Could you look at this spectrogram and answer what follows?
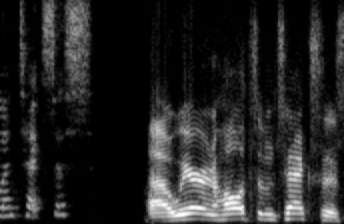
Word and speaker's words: Haltom: We are in Haltom, Texas. It's kind of like Gotham, but it's Haltom.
